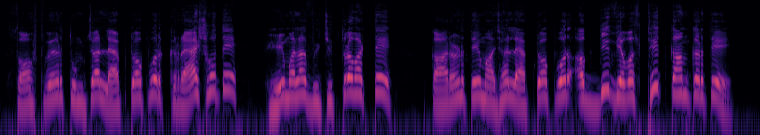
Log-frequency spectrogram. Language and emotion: Marathi, surprised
